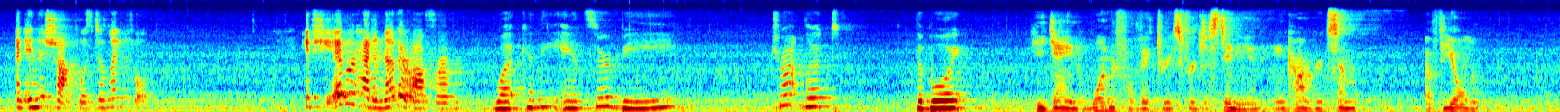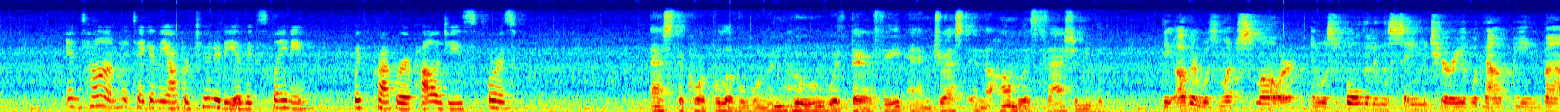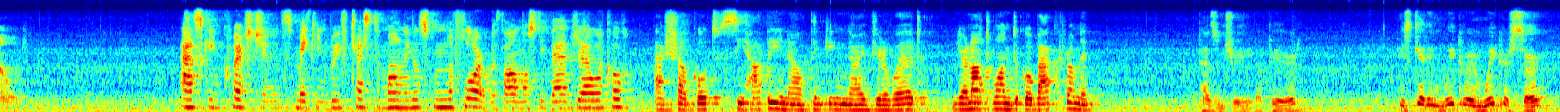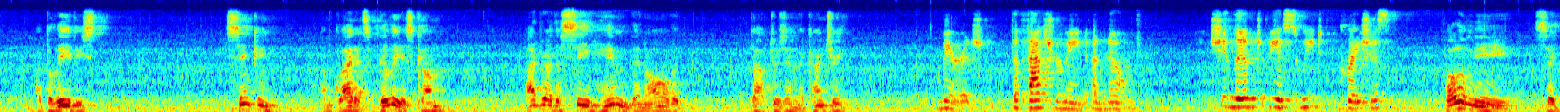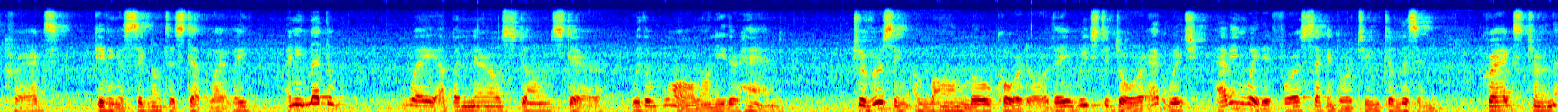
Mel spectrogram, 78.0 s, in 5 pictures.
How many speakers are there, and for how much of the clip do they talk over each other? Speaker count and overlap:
8, no overlap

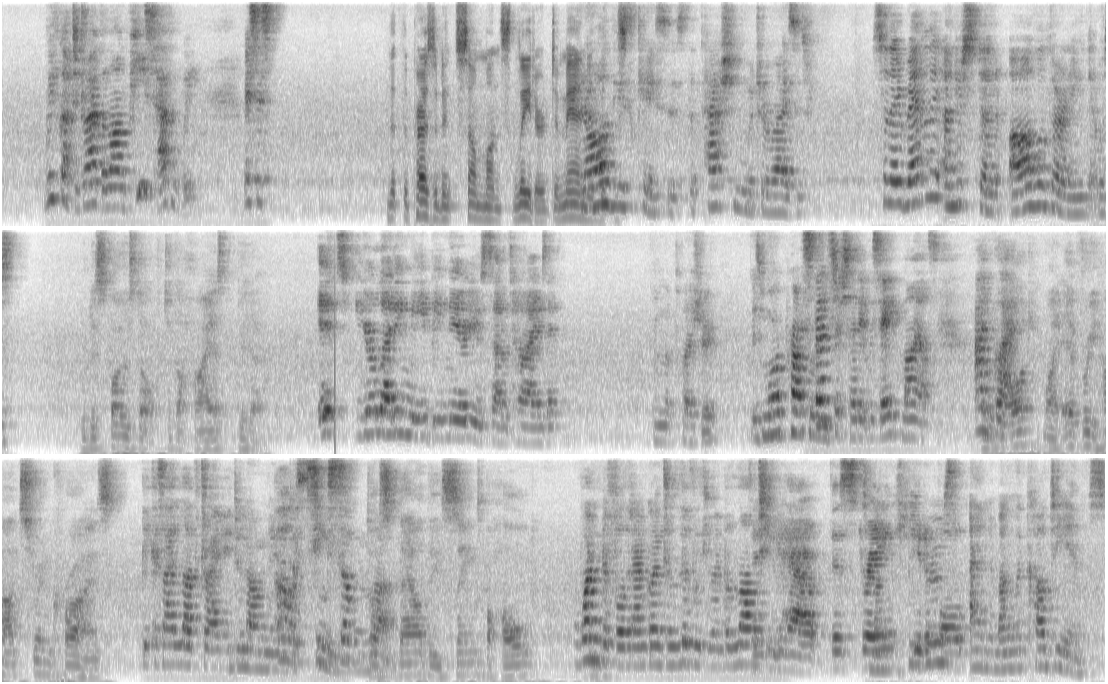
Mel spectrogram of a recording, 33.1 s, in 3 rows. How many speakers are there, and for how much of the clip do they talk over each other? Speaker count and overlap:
6, about 15%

